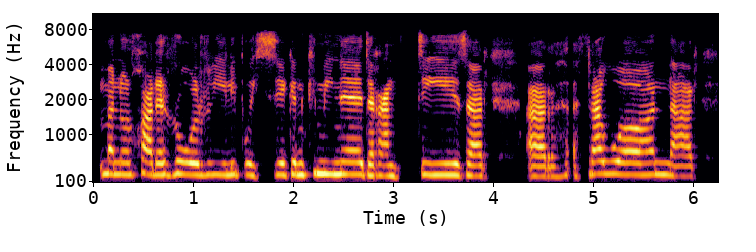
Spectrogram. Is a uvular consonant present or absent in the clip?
present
